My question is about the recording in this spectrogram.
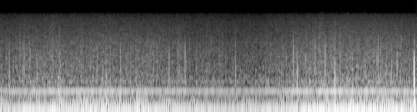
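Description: Soundtrack noise of an old film print: a low steady hum under even hiss, with scattered crackling ticks and one sharp pop near the end.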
